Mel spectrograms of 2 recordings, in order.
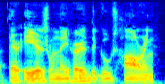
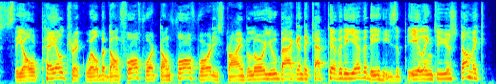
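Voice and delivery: high, loud pleading warning; urgent goose warning; 9 semitones higher, 6 dB louder than usual. A narrator's reading. Goose warns Wilbur of pail trick, urgently. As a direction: warn urgently in a raised goose voice.

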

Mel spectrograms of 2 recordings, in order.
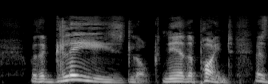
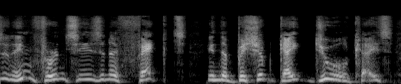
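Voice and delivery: high-pitched, hearty, mocking policeman; wheezy blusterer; 7 semitones higher than usual. A narrator's reading. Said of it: "he wheezed".

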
